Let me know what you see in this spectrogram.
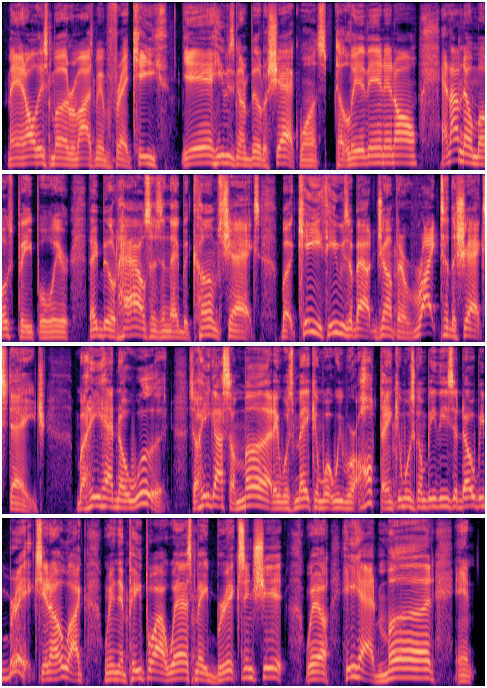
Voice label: stories, survivor voice; ellis; Left 4 Dead 2; mechanic

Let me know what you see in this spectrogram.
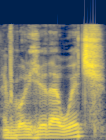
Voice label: heard witch, survivor voice; gambler

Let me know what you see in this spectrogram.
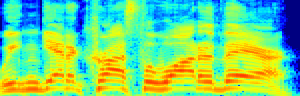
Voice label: misc directional, voice; gambler

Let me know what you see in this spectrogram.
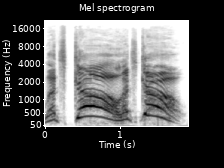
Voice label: hurry up, voice, biker; Left 4 Dead 2; left4dead2 dlc3; survivor

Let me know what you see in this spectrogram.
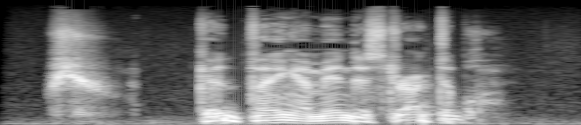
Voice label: getting revived, voice, biker

